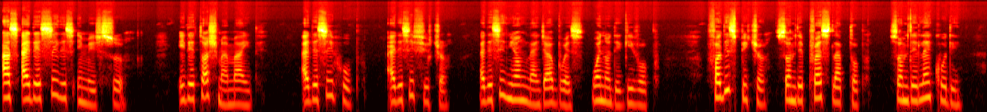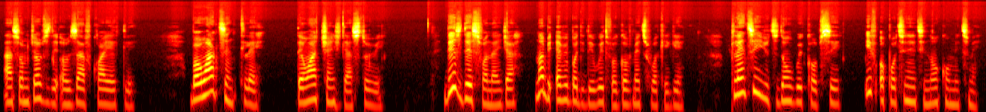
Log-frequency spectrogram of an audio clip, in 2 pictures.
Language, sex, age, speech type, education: Nigerian Pidgin, female, 30-45, spontaneous, tertiary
